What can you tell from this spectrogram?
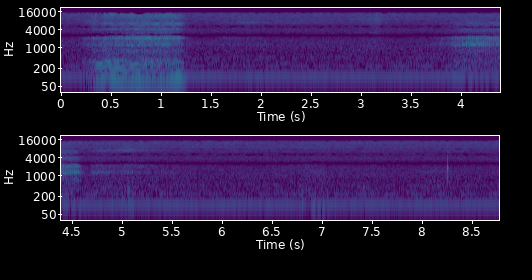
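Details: A Weimaraner snores, with one loud rattling breath followed a few seconds later by a softer one.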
